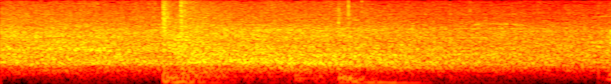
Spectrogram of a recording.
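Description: A body slams hard onto the floor with a heavy thud.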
